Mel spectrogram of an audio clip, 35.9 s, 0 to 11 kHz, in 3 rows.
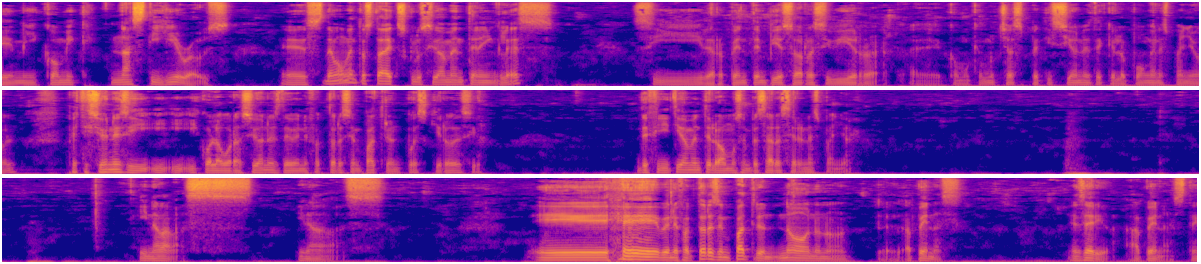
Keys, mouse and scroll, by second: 7.3-13.3 drag, 14.4-26.1 drag, 26.2-29.2 shift+drag, 31.1-32.8 middle drag, 33.7-35.8 drag.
